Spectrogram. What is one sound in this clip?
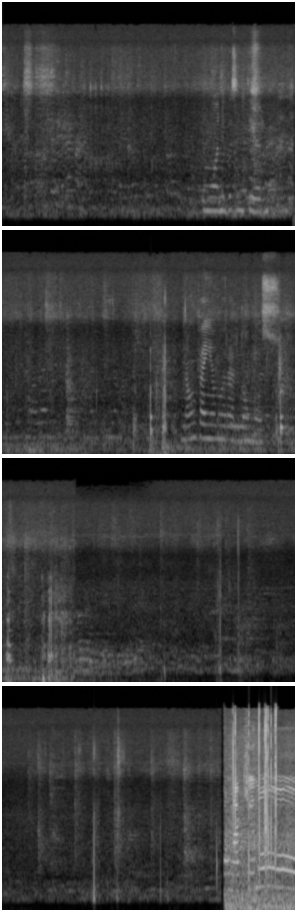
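A woman speaks close by, calmly.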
